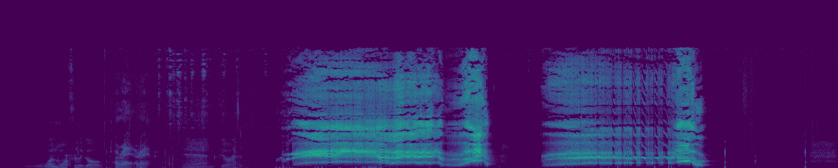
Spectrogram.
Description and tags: Another variation on the pterodactyl sound
alien, dinosaur, raptor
